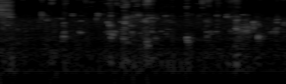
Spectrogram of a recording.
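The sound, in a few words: rinsing a dirty grout sponge in water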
